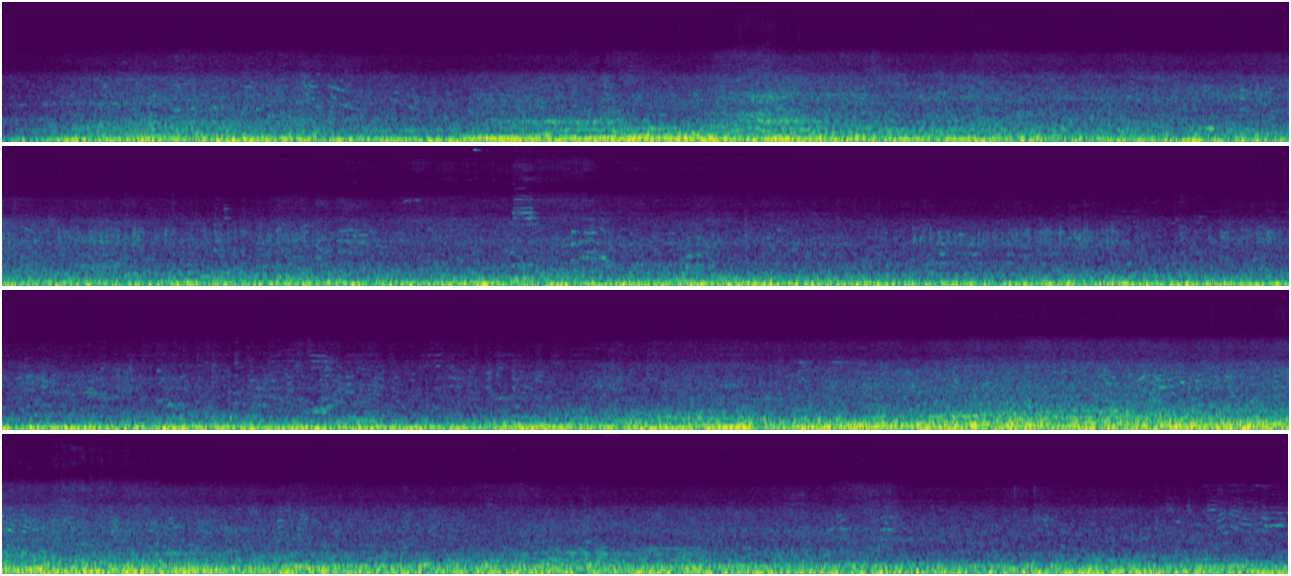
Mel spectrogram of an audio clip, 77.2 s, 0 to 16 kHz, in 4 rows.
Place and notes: Nanjing E. Rd., Zhongshan Dist. - on the Road
Walking on the road, Various shops voices, （Nanjing E. Rd., Zhongshan Dist.）from Songjiang Rd.to Jianguo N. Rd., Traffic Sound, Binaural recordings, Zoom H4n + Soundman OKM II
